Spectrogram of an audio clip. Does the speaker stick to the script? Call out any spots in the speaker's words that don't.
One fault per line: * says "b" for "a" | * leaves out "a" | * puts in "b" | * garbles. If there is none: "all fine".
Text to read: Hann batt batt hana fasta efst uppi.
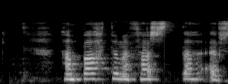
* leaves out "batt"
